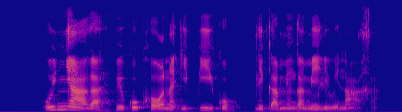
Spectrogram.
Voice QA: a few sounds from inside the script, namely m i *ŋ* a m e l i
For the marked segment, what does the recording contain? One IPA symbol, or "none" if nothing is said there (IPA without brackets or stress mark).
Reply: ŋ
